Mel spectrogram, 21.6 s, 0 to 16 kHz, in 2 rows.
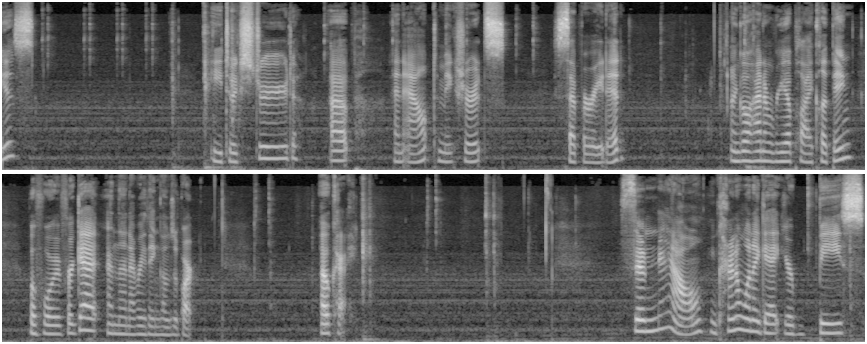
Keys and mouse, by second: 2.5 e, 7.0 middle click, 7.9 middle click, 9.3 middle click, 10.0-11.9 drag, 13.9-17.3 drag, 15.3 Tab, 16.8 Tab, 17.3 middle click, 17.4 click, 17.4 middle click, 20.9-21.5 middle drag.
